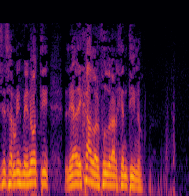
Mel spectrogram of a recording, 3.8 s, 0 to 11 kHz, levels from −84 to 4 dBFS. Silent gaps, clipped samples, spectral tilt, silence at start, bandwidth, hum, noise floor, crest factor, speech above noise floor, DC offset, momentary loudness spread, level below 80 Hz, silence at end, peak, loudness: none; under 0.1%; -8 dB/octave; 0 s; 7.8 kHz; none; -47 dBFS; 12 dB; 30 dB; under 0.1%; 10 LU; -42 dBFS; 0.3 s; -6 dBFS; -18 LUFS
